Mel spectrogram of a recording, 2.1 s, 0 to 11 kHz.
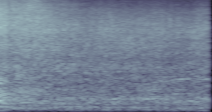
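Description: A field of dirt late model race cars running laps on a dirt oval, their V8 engines blending into a steady drone.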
